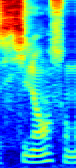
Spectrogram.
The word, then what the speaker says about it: Silence: Le titre de ce nouvel album, c'est Silence, on va le prononcer à la française, je le trouve encore plus efficace comme ça.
